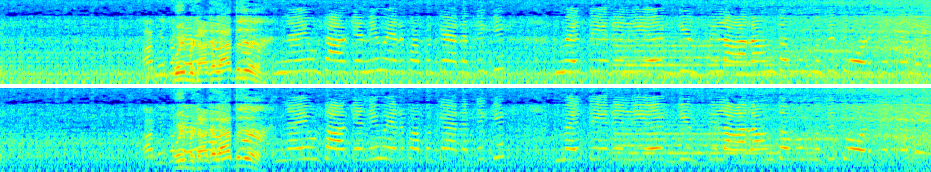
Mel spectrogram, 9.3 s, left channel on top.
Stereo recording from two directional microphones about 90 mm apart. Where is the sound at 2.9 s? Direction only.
45° right (ahead or behind).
